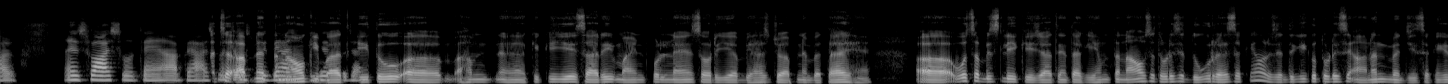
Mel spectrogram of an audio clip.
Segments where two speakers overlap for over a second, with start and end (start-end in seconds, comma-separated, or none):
2.1-3.7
